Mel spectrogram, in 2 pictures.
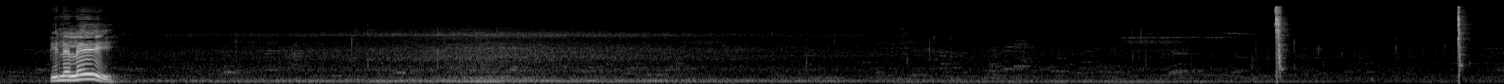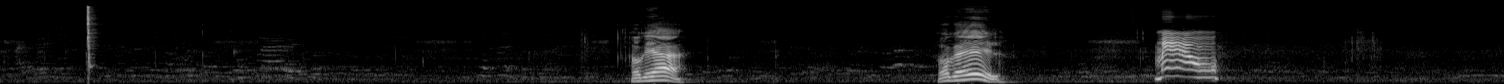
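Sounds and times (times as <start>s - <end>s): cat lapping milk: 11.2s - 20.0s
loud sharp click: 12.7s - 13.0s.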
